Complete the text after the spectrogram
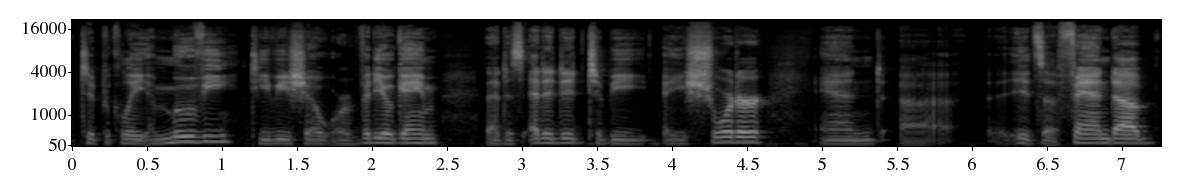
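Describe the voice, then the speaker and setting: A man of ordinary pitch hosts a fan convention panel over a live stream, talking from a home computer mic. He rambles casually, filling gaps with "uh" and "um" and restarting his sentences as he goes. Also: gravelly. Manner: loose and rambling, many fillers and restarts, checks the chat.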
